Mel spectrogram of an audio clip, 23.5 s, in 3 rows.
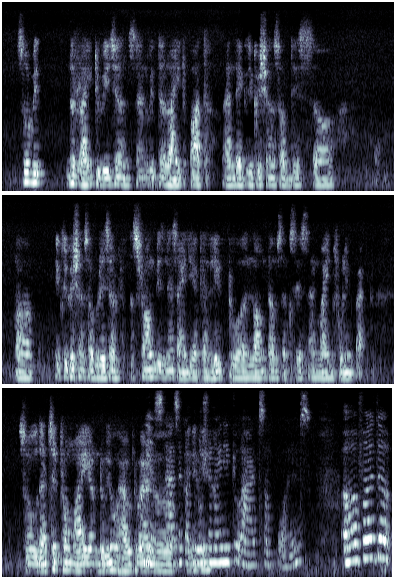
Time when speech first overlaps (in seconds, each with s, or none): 18.4 s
